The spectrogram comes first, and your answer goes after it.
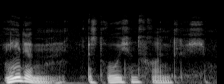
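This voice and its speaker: A dark, husky, brooding male patient. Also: deep voice, sing-song, measured pace, no room sound, full character voice. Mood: introspective, estranged. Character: troubled, detached male sanatorium patient writing letters to his wife. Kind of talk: radio play monologue, letters read as inner voice.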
